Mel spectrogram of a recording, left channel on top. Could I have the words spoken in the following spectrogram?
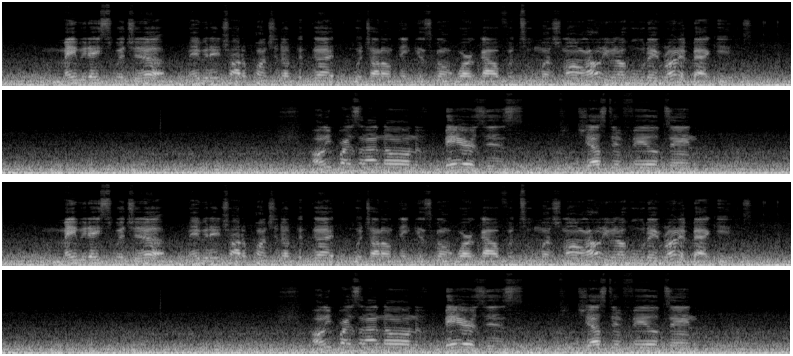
they switch it up. Maybe they try to punch it up the gut, which I don't think is going to work out for too much long. I don't even know who their running back is. Only person I know on the Bears is Justin Fields and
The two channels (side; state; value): both; identical; correlation 1.00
